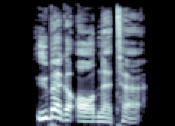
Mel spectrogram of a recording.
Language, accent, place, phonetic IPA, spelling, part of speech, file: German, Germany, Berlin, [ˈyːbɐɡəˌʔɔʁdnətə], übergeordnete, adjective, De-übergeordnete.ogg
- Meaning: inflection of übergeordnet: 1. strong/mixed nominative/accusative feminine singular 2. strong nominative/accusative plural 3. weak nominative all-gender singular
